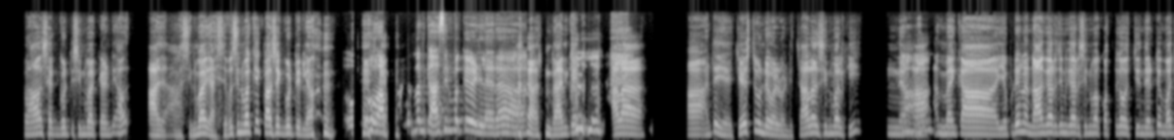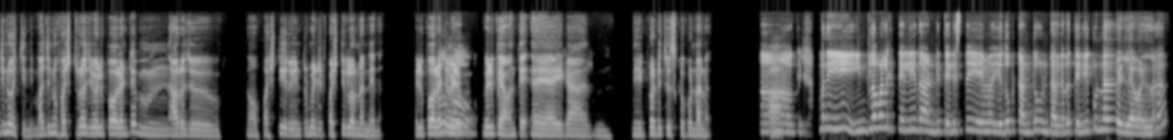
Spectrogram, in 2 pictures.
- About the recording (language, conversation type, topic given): Telugu, podcast, పాత పాట వింటే గుర్తుకు వచ్చే ఒక్క జ్ఞాపకం ఏది?
- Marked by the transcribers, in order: chuckle; other background noise; chuckle; in English: "ఫస్ట్"; in English: "ఫస్ట్ ఇయర్, ఇంటర్మీడియేట్ ఫస్ట్ ఇయర్‌లో"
